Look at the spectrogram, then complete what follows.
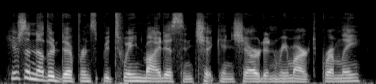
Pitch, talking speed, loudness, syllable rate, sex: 155 Hz, 160 wpm, -18 LUFS, 6.7 syllables/s, female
